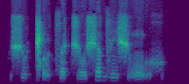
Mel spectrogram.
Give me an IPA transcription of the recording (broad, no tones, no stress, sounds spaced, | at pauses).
ʃ u ǁ o̰ t͡s ɒ t͡ʃ o ʃ ɒ d͡z i ʃ o̰ ŋ o̰ x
